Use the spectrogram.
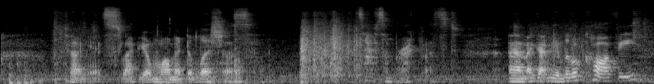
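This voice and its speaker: A hoarse woman with a cold, chatting in a rambling, folksy way with lots of ums in her home kitchen. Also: extremely low pitch, sing-song, normal speed. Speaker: cooking vlogger. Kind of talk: casual chat to camera. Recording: noisy home recording.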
